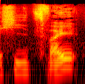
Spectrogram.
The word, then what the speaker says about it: Qi 2: dann kann das Qi 2. Oder wie es korrekt ausgesprochen wird. Qi 2.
